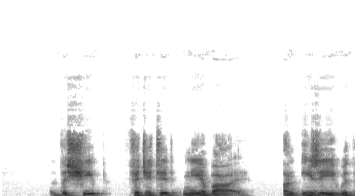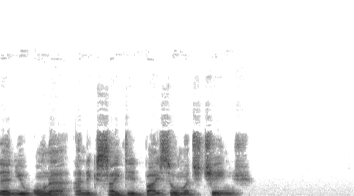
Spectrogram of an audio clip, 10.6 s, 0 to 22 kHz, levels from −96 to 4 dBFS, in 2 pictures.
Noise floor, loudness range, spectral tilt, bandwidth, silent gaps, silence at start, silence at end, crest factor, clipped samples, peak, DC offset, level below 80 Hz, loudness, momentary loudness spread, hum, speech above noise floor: -81 dBFS; 3 LU; -5.5 dB/octave; 7.8 kHz; none; 0.75 s; 1.6 s; 16 dB; under 0.1%; -4 dBFS; under 0.1%; -56 dBFS; -19 LUFS; 10 LU; none; 62 dB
